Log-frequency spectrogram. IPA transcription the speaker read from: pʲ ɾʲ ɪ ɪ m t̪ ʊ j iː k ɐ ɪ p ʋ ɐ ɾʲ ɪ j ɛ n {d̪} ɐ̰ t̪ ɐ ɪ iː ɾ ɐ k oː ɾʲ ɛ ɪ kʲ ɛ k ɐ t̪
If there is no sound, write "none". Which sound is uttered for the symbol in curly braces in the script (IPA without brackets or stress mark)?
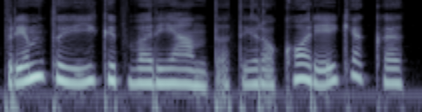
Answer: t̪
